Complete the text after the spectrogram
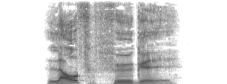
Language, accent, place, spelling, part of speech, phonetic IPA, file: German, Germany, Berlin, Laufvögel, noun, [ˈlaʊ̯fˌføːɡl̩], De-Laufvögel.ogg
- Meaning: nominative/accusative/genitive plural of Laufvogel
